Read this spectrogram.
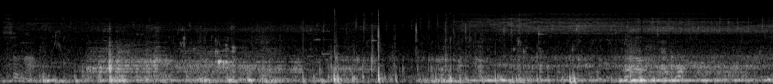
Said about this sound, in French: Grâce à cet enregistreur, nous pouvons entendre ce qu'il se passe sous nous et comment les dauphins communiquent entre eux. C'est magique.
